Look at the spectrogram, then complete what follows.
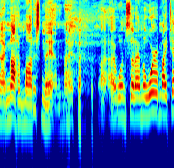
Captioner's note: laughter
